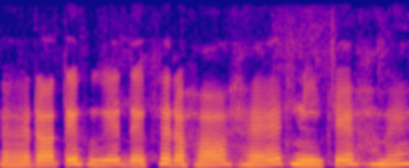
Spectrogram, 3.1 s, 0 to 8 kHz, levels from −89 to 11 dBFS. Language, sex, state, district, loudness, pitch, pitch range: Hindi, female, Bihar, Gaya, -15 LUFS, 215 Hz, 205-225 Hz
